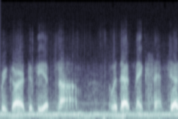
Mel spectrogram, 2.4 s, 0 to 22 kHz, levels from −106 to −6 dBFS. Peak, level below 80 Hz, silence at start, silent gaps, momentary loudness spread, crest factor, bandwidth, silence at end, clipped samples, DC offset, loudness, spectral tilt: -4 dBFS; -40 dBFS; 0 s; none; 8 LU; 14 dB; 6.8 kHz; 0 s; under 0.1%; under 0.1%; -20 LUFS; -9.5 dB/octave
